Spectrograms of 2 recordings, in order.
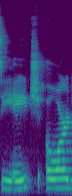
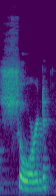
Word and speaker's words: chord: right here knows it's ch Ord it is not called Shourd it is chord it's a hard C chord and I want to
